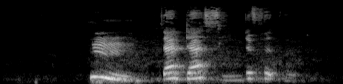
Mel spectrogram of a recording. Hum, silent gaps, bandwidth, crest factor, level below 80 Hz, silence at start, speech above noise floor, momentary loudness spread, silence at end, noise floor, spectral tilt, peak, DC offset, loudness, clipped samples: none; none; 16 kHz; 18 dB; -58 dBFS; 0.9 s; 48 dB; 14 LU; 0.5 s; -65 dBFS; -4 dB/octave; -2 dBFS; under 0.1%; -17 LUFS; under 0.1%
